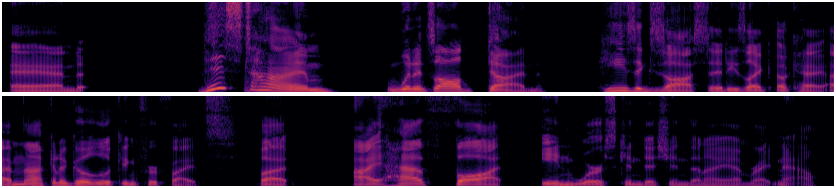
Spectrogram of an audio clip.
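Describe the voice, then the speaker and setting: A man's voice: fairly low pitch, slow, clear, resonant tone, no echo, clean studio sound. A man co-hosting a casual book club podcast, acting out quotes from the book as he talks. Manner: animated, acts out quotes from the book. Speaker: podcast co-host.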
